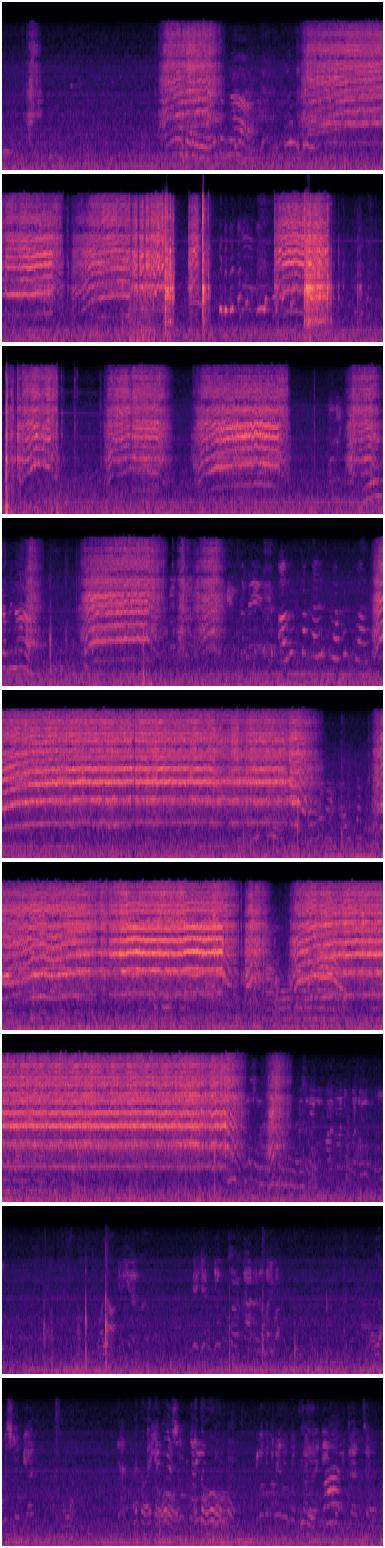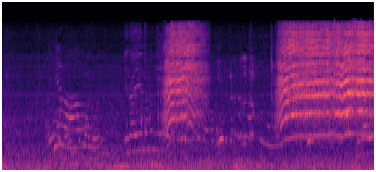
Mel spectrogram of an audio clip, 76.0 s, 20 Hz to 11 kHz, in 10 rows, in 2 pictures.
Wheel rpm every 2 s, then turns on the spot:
0, 40, 30, 110, 80, 40, 70, 30, 50, 70, 60, 20, 50, 30, 0, 90, 160, 160, 70, 130, 160, 100, 120, 160, 160, 50, 0, 0, 0, 0, 0, 0, 0, 0, 0, 10, 20, 110.
none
